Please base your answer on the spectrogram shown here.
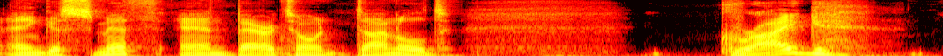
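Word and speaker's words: Greig: smith and baritone donald gregg it's spelled g-r-i-e-i-g so it's not it's like the opposite of grieg in german it would be greg i don't know anyway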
